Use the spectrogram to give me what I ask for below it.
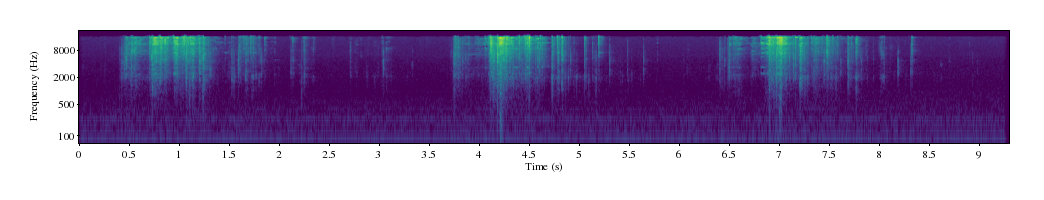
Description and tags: Keys Foley
Foley recording of playing with keys, and throwing them around to get the metal-to-metal sound.
clang, cling, foley, jangle, jingle, jingling, key, keychain, keyring, keys, metal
